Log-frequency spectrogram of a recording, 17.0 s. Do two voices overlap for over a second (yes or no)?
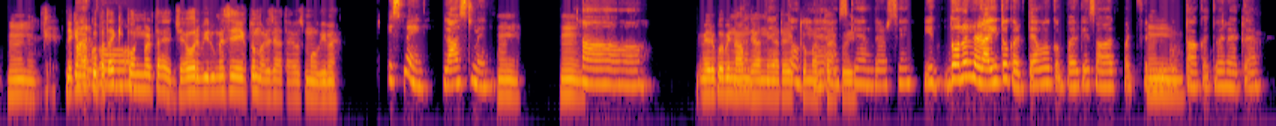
yes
